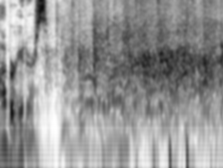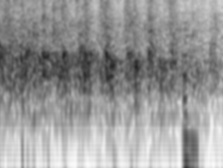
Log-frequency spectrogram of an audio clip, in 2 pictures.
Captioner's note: audience applauding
